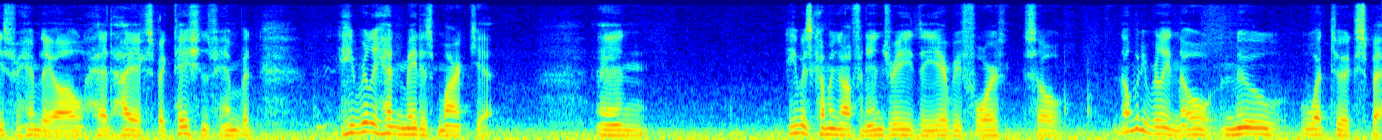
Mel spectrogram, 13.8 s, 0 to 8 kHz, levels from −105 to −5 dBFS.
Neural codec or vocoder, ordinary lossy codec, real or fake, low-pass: none; Opus, 64 kbps; real; 7.2 kHz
